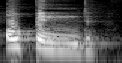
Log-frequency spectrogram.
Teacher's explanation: we have a voiced sound which means that the vocal cords are vibrating we in turn make a voiced ed sound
